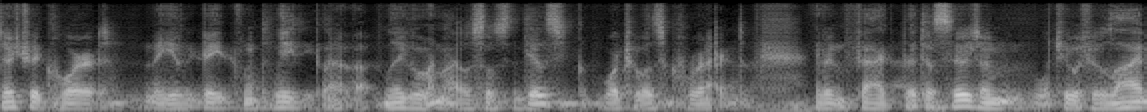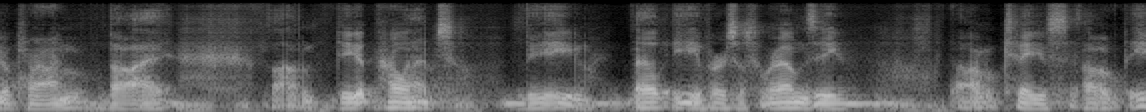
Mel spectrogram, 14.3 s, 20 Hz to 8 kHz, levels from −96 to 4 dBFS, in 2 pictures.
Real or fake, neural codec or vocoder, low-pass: fake; codec, 16 kHz, 0.5 kbps, FreqCodec, larger model; 7.2 kHz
